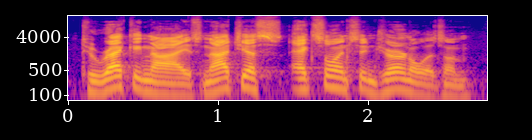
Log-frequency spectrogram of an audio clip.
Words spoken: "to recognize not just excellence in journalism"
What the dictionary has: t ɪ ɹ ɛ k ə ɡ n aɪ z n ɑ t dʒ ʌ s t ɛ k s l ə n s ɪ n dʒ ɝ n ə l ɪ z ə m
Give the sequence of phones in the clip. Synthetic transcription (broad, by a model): t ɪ ɹ ɛ k ə ɡ n aɪ z n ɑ t dʒ ʌ s t ɛ k s l ə n s ɪ n dʒ ɝ n l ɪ z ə m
